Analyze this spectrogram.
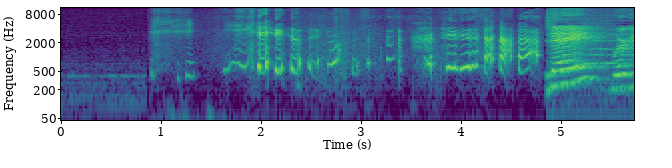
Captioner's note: child laughing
